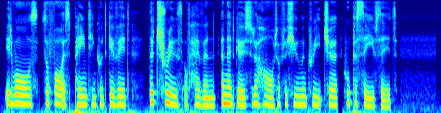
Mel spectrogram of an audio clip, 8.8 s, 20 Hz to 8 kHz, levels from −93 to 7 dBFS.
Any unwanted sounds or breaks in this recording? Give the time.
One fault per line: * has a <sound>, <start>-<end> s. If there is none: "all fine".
all fine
